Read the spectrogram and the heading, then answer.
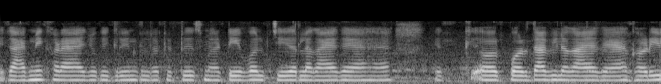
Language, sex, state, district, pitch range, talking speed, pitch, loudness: Hindi, female, Chhattisgarh, Balrampur, 200-205 Hz, 220 wpm, 200 Hz, -16 LUFS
